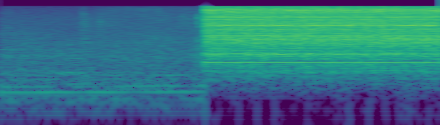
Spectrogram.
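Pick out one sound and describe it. A power tool starts and runs with a loud, steady whine.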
